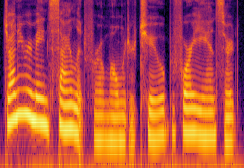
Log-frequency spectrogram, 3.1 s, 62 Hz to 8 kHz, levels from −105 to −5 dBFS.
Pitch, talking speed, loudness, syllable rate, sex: 185 Hz, 215 wpm, -18 LUFS, 6.8 syllables/s, female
